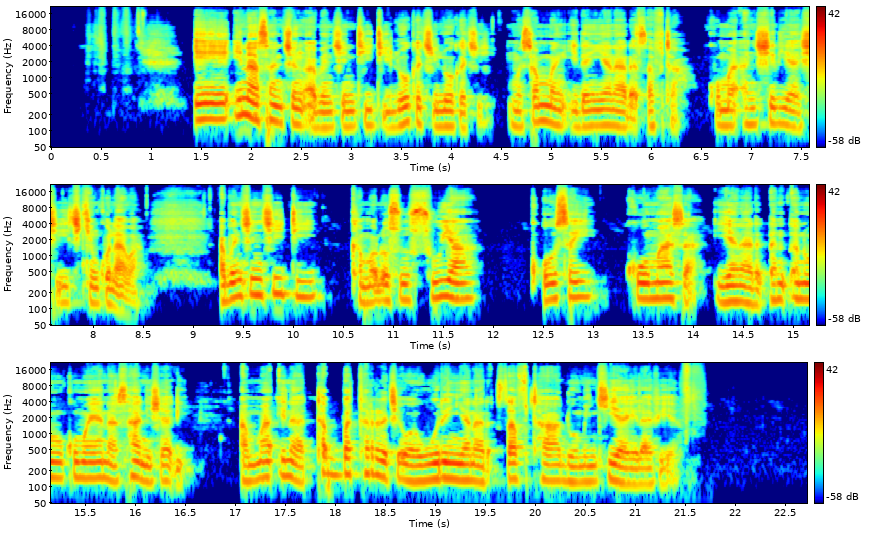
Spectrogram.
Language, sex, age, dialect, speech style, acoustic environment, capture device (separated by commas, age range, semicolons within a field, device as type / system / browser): Hausa, male, 18-24, Nigeria - Kano, focused, silence, mobile / Linux / Chrome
